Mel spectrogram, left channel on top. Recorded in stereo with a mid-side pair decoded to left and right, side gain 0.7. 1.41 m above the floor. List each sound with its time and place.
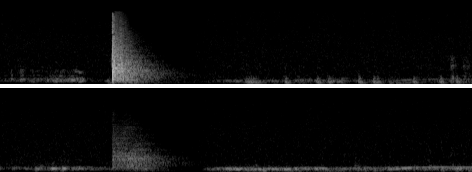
1.1 s a pop: 70° left, 1.6 m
